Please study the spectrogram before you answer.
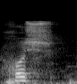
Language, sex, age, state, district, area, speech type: Urdu, male, 30-45, Uttar Pradesh, Lucknow, rural, read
